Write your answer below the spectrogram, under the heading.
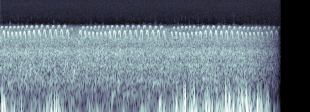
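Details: Temminck's stint recorded in Norway, producing a continuous high, rapid trill over heavy low-frequency wind rumble, ending abruptly.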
